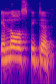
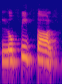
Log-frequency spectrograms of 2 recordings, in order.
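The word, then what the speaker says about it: L'Hôpital: so using l'hopital's rule he's a french mathematician so you should not pronounce ella hospital you have to say lopital okay using l'hopital's rule we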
